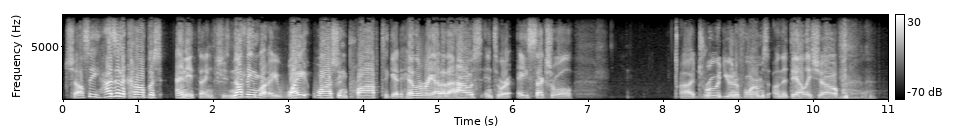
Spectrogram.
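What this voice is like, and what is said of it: Imitated voice of a jealous writer. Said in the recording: “my impersonation of the jealous op-ed writer”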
